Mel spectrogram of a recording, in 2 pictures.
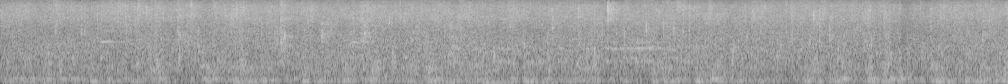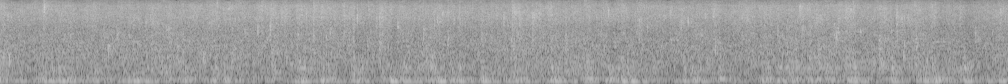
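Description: Heavy typhoon rain pouring down steadily, splashing into standing floodwater on the ground with a dense patter of drop impacts.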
